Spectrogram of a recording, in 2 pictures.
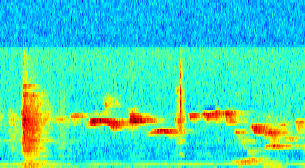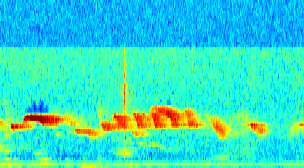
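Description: Faint birds chirping, a run of short high notes, over a low steady electrical hum. There is a single soft tap just after the start.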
